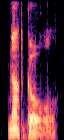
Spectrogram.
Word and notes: nutgall: British English

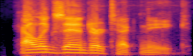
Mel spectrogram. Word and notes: Alexander technique: American English

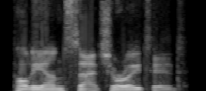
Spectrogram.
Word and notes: Polyunsaturated: British English

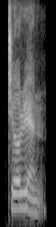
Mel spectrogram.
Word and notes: turion: Indian

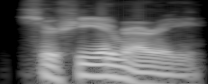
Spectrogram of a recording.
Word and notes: certiorari: American English

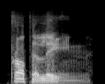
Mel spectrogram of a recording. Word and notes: propylene: British English

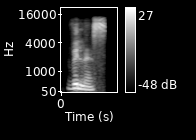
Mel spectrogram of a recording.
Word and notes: villus: Indian

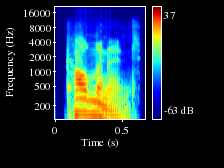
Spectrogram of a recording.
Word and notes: culminant: American English

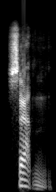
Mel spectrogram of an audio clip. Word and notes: satin: American English

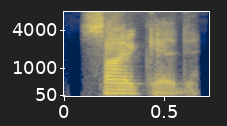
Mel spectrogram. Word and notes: cycad: American English

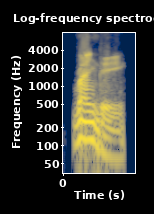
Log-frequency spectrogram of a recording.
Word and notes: rangy: British English

